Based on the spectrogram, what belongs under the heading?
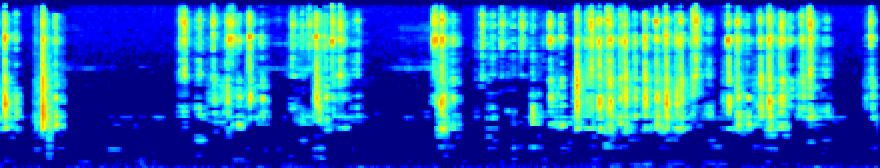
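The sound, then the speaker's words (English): Rapid, clacky keystrokes on a computer keyboard as a person looks something up, coming in uneven bursts with brief pauses, fairly crisp, with no one speaking. “I love your clacky keyboard.”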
